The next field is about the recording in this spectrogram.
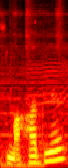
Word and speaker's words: Mahabir: I like my name to be pronounced Rajiv Mahabir.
